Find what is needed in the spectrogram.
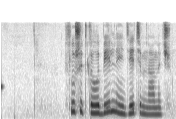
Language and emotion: Russian, neutral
